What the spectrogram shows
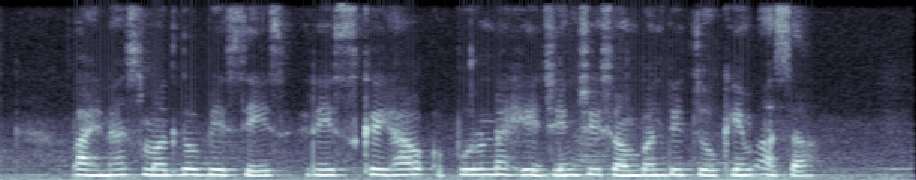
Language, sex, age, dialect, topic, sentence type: Marathi, female, 18-24, Southern Konkan, banking, statement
